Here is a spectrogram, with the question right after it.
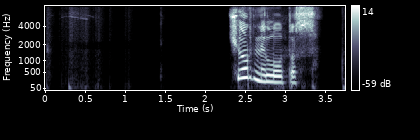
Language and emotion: Russian, neutral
